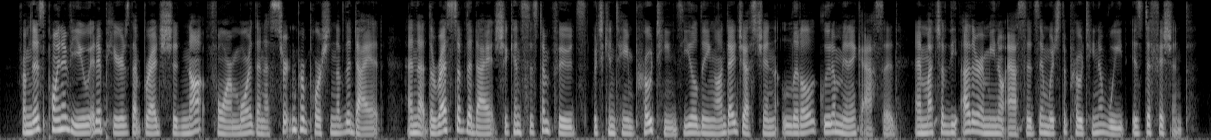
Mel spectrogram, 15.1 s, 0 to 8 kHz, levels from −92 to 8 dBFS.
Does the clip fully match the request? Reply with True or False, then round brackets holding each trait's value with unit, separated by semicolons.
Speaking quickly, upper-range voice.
False (220 wpm; 160 Hz)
